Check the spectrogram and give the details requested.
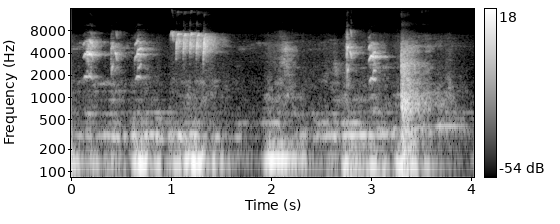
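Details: Sunbird giving short, high, buzzy twitters and chips in rapid clusters, with a low background rumble and a brief broadband rustle near the end.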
